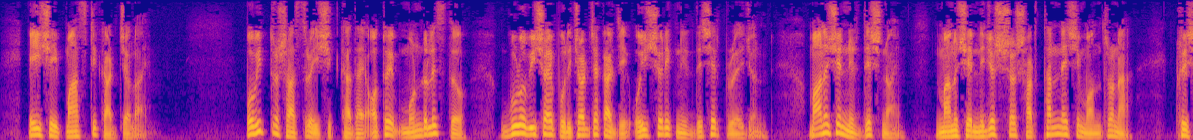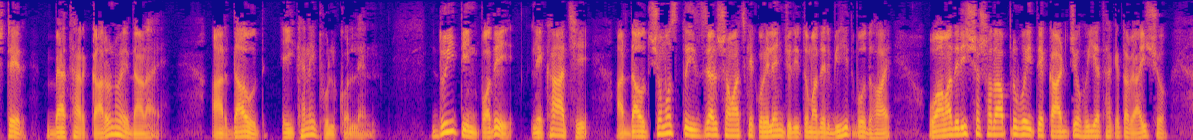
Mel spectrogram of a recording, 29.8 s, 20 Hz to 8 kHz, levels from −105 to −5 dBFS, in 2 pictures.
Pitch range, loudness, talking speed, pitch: 95-135 Hz, -23 LUFS, 120 wpm, 105 Hz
